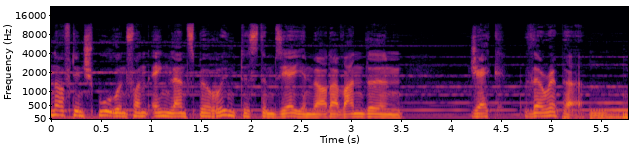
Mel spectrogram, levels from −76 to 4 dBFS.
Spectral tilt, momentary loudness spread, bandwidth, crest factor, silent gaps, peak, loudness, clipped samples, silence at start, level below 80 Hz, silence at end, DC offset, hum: -5 dB/octave; 8 LU; 12 kHz; 16 dB; none; -6 dBFS; -21 LUFS; under 0.1%; 0 s; -38 dBFS; 0 s; under 0.1%; none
